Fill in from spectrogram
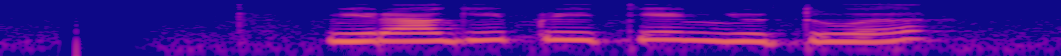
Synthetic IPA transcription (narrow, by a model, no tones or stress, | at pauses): ʋiɾaːɡipɾiːt̪ijenjut̪uʋə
